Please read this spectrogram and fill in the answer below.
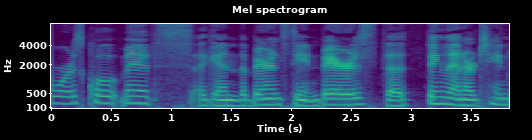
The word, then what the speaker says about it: Berenstain: Bravo, I'm pronouncing it correctly, by the way. The Berenstain Bears.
